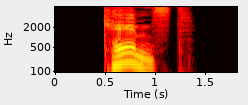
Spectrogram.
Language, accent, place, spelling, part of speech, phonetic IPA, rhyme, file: German, Germany, Berlin, kämst, verb, [kɛːmst], -ɛːmst, De-kämst.ogg
- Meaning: second-person singular subjunctive II of kommen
